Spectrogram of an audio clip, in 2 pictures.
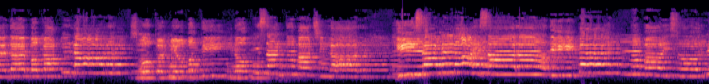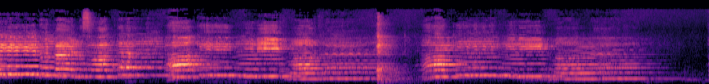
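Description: A woman singing a slow melody with violin accompaniment, the voice sliding between long held notes. It breaks off briefly about two-thirds of the way through and dies away near the end.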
